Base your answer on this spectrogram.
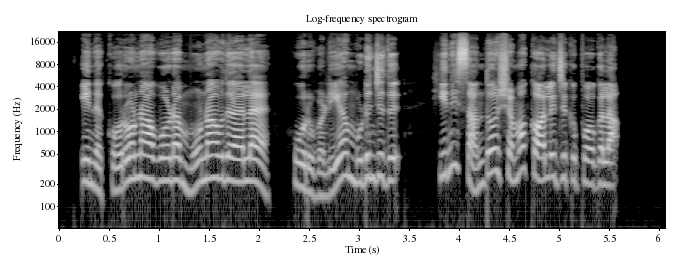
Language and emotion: Tamil, happy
